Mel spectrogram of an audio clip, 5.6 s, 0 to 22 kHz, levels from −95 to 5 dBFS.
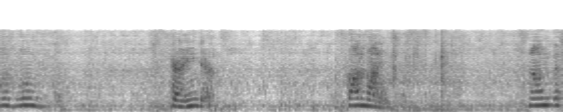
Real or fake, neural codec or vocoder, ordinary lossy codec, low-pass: fake; codec, 16 kHz, 4.8 kbps, FACodec; none; 7.2 kHz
